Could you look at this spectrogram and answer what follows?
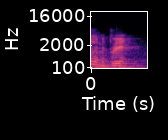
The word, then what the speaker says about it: Lemaître: Le matiré. Le maitré. – Según yo se pronuncia Lemaître.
